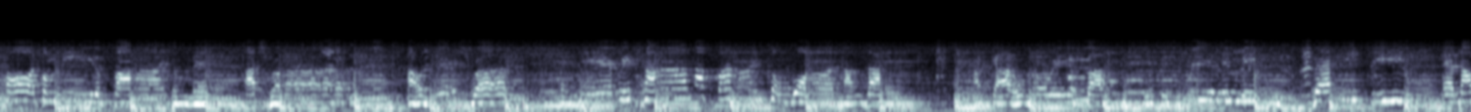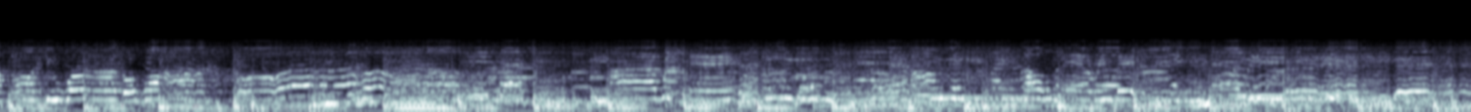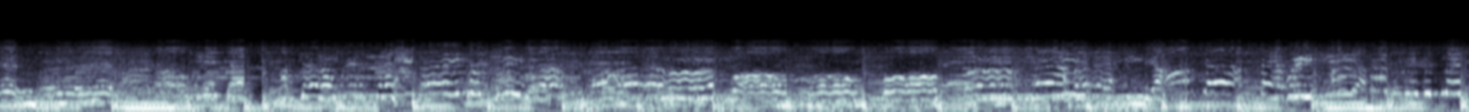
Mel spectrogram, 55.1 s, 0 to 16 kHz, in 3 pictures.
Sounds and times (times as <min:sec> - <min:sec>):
Music: 0:00.0 - 0:55.1.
